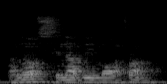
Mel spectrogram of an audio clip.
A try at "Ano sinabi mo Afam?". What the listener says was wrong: But you have to put some intonation in the end. Ano sinabi mo Afam? Ano sinabi mo Afam?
